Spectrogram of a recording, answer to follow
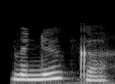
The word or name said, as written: manuka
